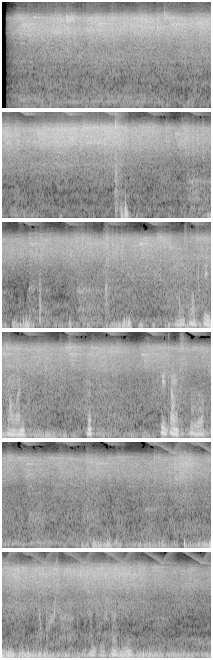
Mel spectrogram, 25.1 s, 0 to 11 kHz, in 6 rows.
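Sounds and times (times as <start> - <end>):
high-pitched hiss: 0.1 - 25.0.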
